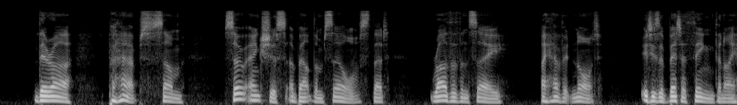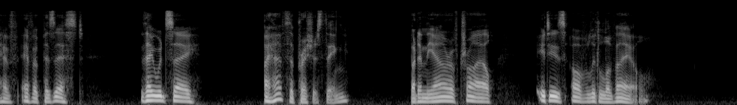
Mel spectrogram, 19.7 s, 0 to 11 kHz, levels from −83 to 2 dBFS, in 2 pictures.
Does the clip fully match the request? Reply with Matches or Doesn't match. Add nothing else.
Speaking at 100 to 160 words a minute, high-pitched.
Doesn't match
